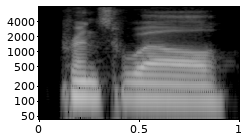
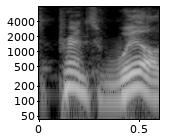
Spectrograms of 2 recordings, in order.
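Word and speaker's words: Princewill: Oh, it's Prince Will, not Prince Well. Prince Will. Prince Will. Fresh Prince Will. Fresh Prince Will. Fresh Prince will smack you.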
